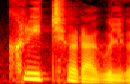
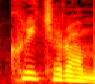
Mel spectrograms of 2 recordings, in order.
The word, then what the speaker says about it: creature: 근데 명사를 쓸 때는 크리처라고 읽지 크리에이처라고 읽으면 안 돼요. 발음이 creature라고 읽어야 돼요. 여러분, creature를 한번 쫓아 읽어보세요.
